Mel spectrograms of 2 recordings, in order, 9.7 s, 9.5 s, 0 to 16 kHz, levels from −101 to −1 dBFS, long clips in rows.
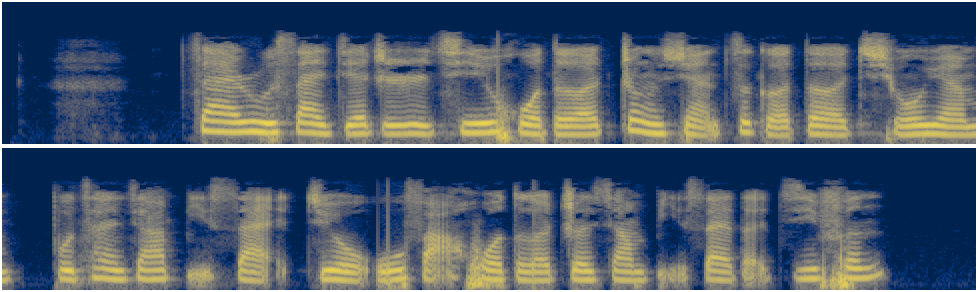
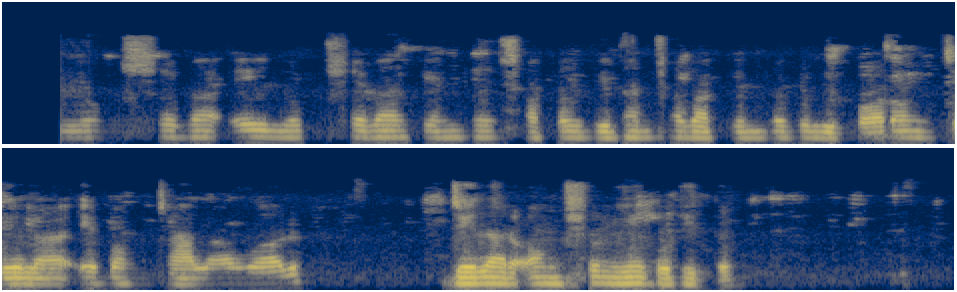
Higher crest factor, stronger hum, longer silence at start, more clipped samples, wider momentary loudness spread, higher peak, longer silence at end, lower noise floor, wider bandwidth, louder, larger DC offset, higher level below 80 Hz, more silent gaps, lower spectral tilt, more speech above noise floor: second, 14 dB vs 22 dB; neither; first, 0.95 s vs 0.3 s; neither; second, 8 LU vs 13 LU; about the same, -4 dBFS vs -4 dBFS; first, 0.45 s vs 0.3 s; about the same, -60 dBFS vs -57 dBFS; about the same, 7.8 kHz vs 7.4 kHz; first, -18 LUFS vs -27 LUFS; neither; first, -42 dBFS vs -62 dBFS; neither; about the same, -6 dB/octave vs -6 dB/octave; first, 42 dB vs 30 dB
